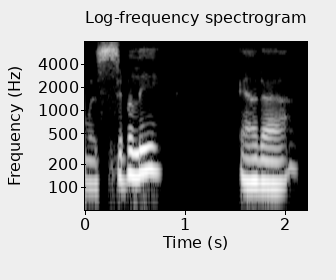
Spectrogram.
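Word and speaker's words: Cybele: and her name was Sibily and uh for a long time I wondered how um her name was pronounced and I and uh it's Cibili and uh she has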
